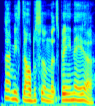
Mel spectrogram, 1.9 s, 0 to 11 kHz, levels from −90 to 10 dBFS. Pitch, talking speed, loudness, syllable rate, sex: 190 Hz, 190 wpm, -16 LUFS, 4.6 syllables/s, male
